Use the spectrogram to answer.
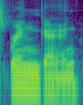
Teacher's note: If I had to say spring gang, it does link, but it doesn't, I don't put a G on spring. So it's just spring gang.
